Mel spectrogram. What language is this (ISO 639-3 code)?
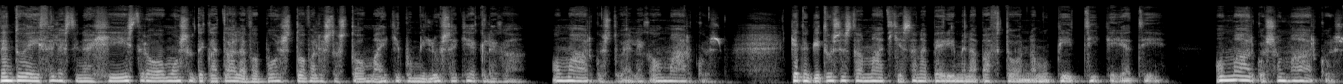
ell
